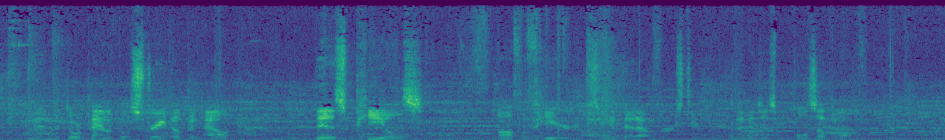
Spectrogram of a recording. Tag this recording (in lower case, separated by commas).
speech, music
